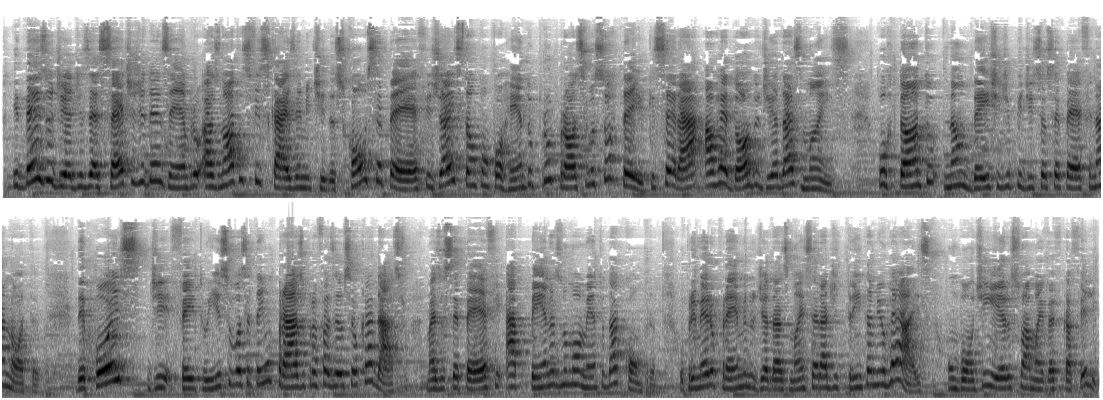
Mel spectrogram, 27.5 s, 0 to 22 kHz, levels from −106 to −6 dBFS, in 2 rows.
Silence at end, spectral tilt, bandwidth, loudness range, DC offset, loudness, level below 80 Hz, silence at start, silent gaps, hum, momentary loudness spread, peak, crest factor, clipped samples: 0 s; -4 dB/octave; 15 kHz; 4 LU; under 0.1%; -18 LUFS; -46 dBFS; 0.05 s; none; none; 10 LU; 0 dBFS; 18 dB; under 0.1%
